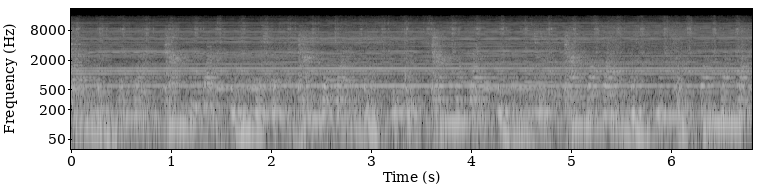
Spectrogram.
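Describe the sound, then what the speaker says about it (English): A barbershop electric hair clipper hums steadily with its blade closed, a constant close buzz held without a break for several seconds. "Clipper closed."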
